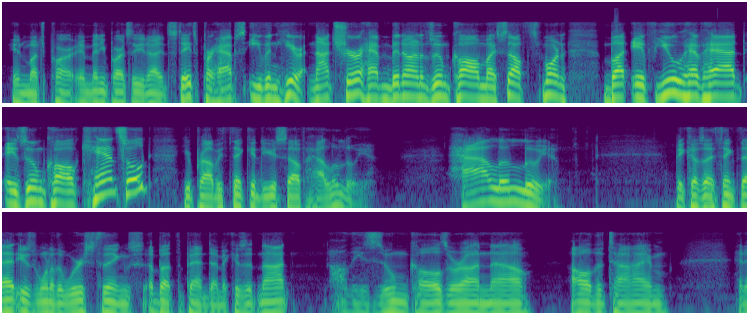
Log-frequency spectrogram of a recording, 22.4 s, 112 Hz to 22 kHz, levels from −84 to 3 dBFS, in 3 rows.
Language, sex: English, male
